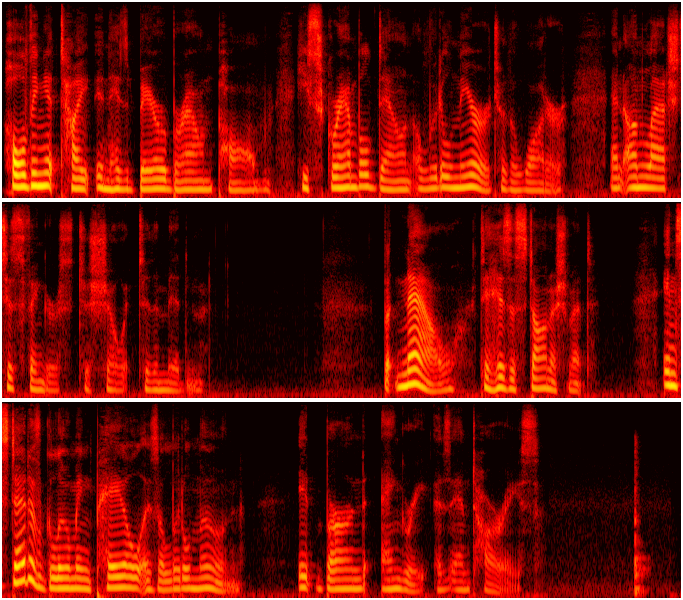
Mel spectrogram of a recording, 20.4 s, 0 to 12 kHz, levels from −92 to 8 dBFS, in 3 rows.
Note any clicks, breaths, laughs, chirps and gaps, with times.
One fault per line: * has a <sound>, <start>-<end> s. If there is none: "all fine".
* has a tap, 19.9-20.1 s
